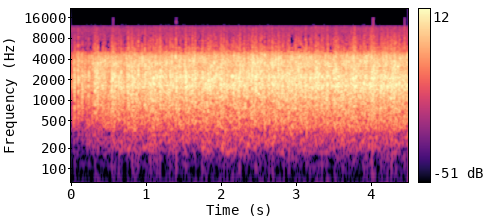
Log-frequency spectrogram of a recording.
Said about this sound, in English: That applause you hear, ladies and gentlemen, tells you that our stars have just come out before the footlights and taken their places at the microphones.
